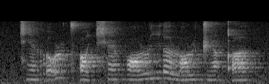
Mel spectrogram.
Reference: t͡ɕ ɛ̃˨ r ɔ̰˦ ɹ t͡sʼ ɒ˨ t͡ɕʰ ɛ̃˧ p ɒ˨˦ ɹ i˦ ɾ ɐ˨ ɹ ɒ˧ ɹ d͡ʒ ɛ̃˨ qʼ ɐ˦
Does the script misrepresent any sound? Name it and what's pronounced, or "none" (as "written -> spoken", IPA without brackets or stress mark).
none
